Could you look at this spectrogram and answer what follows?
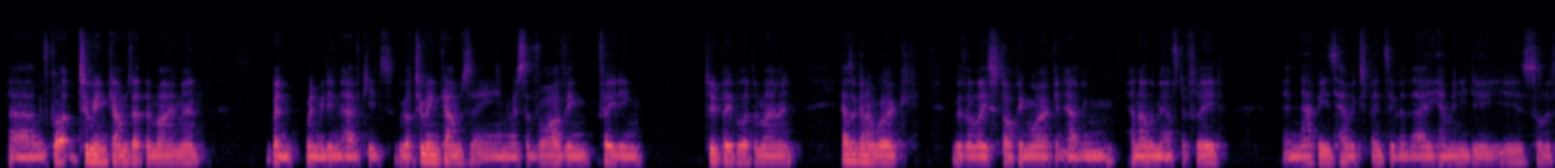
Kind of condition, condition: link, video call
